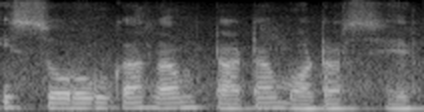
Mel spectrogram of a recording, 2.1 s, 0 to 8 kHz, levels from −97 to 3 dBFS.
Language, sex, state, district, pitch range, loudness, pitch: Hindi, male, Bihar, Araria, 115-135 Hz, -30 LUFS, 130 Hz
